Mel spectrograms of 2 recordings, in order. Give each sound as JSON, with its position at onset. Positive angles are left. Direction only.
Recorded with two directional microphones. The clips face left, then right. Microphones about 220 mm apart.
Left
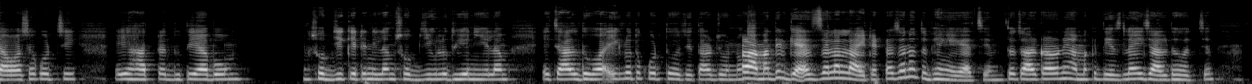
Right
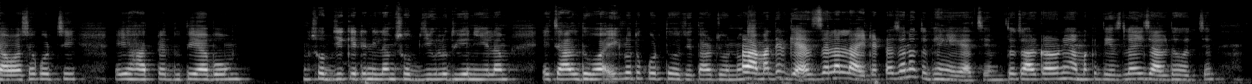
{"t": 0.0, "sound": "a woman's voice", "side_deg": 5}
{"t": 7.3, "sound": "a woman's voice", "side_deg": 30}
